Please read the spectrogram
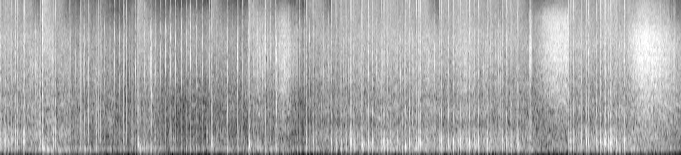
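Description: Aerial fireworks display: a rapid, overlapping barrage of shell bursts and crackles, many bangs a second, with two swells of rushing hiss near the end.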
